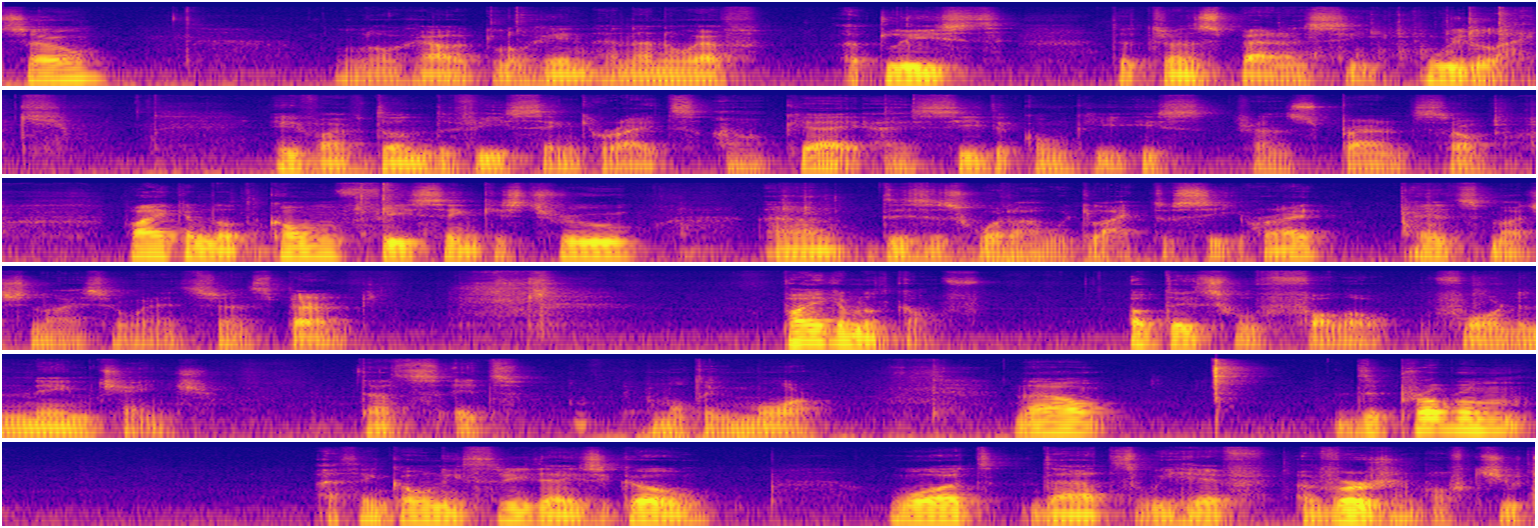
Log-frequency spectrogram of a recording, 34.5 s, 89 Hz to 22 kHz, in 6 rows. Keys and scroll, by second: 0.1 super+x.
